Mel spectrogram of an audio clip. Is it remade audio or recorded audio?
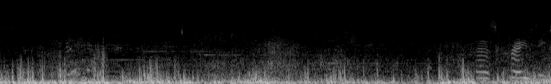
recorded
